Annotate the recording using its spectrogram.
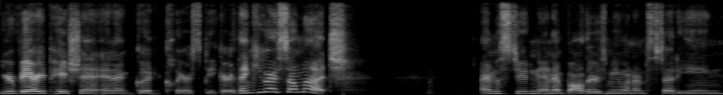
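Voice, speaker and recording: With a slight Californian accent, a woman speaks at a moderate pace in a medium pitch, her pitch variation ordinary. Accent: Californian, slight Valley Girl. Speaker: YouTuber livestreaming. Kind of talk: casual livestream chat.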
